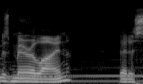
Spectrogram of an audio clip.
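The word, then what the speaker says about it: Maryline: So his mom's name is Marilyn, that is spelled M-A-R-I-L-I-N-E, Marilyn Ignotus.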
